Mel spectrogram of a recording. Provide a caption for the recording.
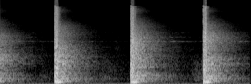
eduardo balon 2.5Seg 17
ball, bounce, bouncing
